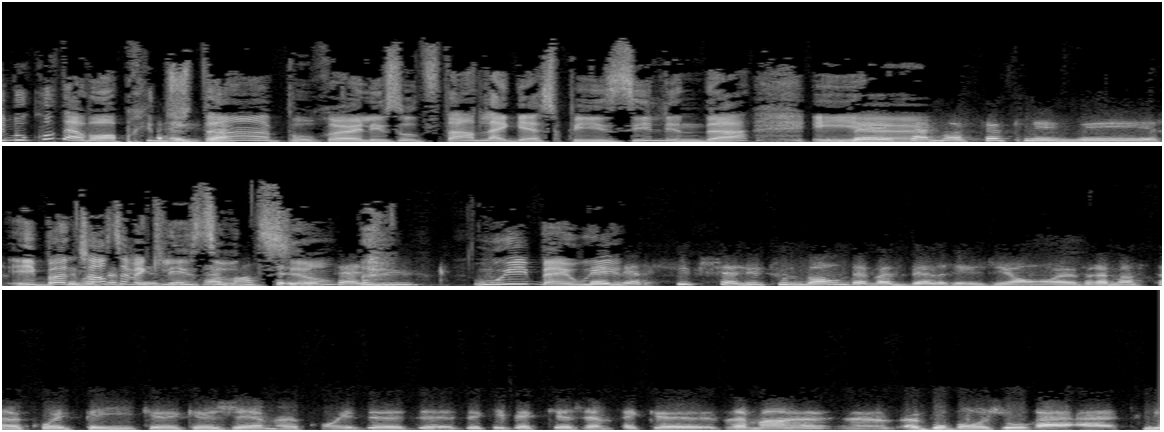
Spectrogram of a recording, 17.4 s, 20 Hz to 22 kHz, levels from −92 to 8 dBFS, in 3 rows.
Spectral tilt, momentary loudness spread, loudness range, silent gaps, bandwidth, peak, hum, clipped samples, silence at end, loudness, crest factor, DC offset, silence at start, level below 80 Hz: -3.5 dB/octave; 6 LU; 2 LU; none; 16 kHz; 0 dBFS; none; under 0.1%; 0 s; -16 LUFS; 16 dB; under 0.1%; 0 s; -56 dBFS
